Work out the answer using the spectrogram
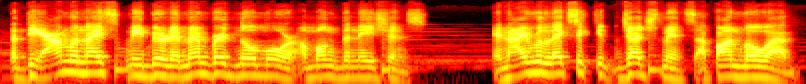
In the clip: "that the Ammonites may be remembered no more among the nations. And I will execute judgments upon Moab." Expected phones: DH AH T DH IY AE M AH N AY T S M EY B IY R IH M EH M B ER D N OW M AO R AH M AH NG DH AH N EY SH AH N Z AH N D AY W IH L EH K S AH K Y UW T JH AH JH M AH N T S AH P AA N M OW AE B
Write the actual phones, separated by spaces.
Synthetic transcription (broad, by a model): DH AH T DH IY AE M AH N AY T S M EY B IY R IH M EH M B ER D N OW M AO R AH M AH NG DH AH N EY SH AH N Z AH N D AY W IH L EH K S AH K Y UW T JH AH JH M AH N T S AH P AA N M OW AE B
